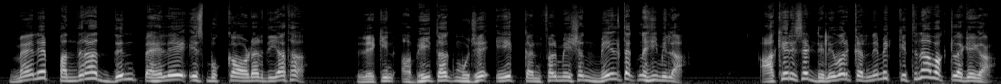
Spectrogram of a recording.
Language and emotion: Hindi, angry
